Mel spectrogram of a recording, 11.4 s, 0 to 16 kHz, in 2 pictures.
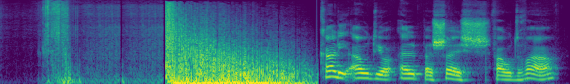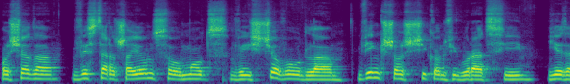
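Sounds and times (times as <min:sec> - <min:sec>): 
explosion sound effect: 0:00.4 - 0:03.2
speech: 0:03.2 - 0:11.3.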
